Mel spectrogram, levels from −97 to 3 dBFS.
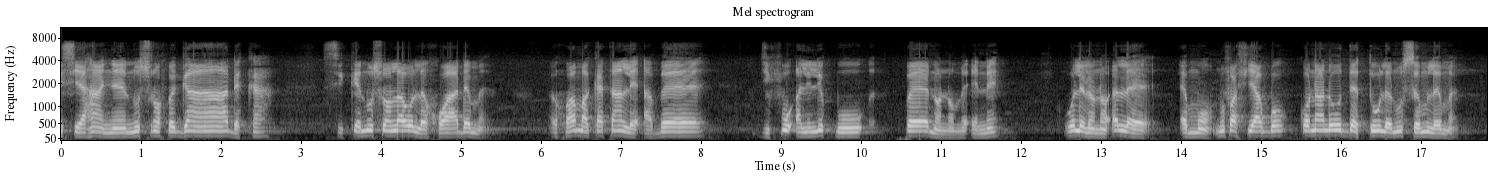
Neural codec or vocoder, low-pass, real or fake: none; 7.2 kHz; real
